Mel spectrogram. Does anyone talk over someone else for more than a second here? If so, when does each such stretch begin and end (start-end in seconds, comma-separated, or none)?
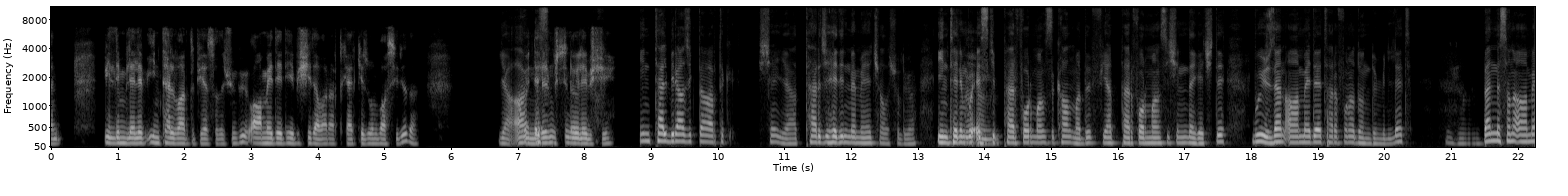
none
